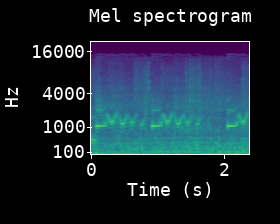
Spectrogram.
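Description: A short warbling tone phrase, a flat note then a quick up-and-down wiggle, repeated three times about once a second, over a steady low hum.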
